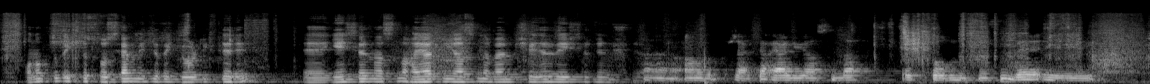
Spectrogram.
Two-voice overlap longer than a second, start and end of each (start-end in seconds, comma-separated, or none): none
